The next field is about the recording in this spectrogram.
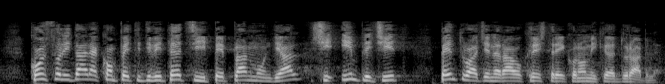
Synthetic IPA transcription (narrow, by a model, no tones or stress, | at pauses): ko̞nso̞lid̪aɾeako̞mpe̞t̪it̪̬ivit̪ət̪sijpe̞planmo̞nd̪ialʃiːmplit͡ʃit̪ | pe̞nt̪ɾuad͡ʒe̞ne̞ɾao̞kɾe̞ʃt̪e̞ɾe̞ːko̞nomikəd̪uɾa̰bilə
